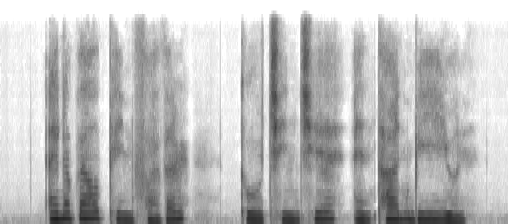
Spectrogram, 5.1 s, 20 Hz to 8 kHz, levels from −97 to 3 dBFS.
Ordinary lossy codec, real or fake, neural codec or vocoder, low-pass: none; fake; codec, 16 kHz, 2 kbps, FreqCodec, larger model; 7.2 kHz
